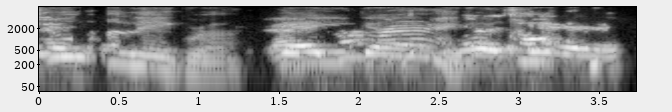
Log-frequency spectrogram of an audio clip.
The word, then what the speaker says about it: Chou Hallegra: it's Shoe Allegra.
